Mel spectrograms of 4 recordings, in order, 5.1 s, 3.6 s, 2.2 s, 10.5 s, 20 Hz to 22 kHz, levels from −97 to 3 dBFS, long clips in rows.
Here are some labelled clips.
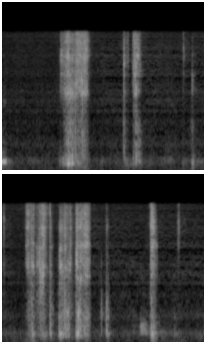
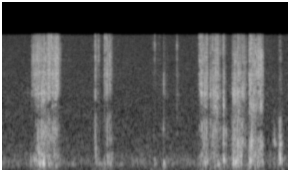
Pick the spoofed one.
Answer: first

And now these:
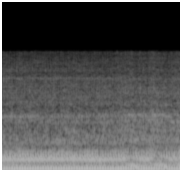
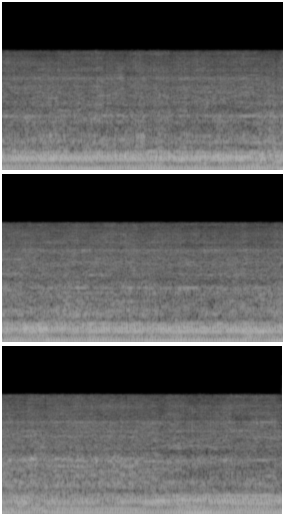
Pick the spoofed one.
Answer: second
